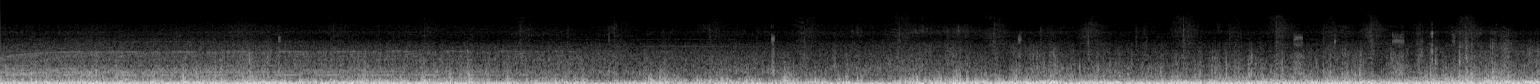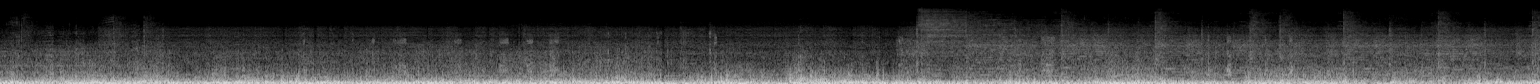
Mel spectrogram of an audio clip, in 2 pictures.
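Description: Wind rushing over the camera microphone in paraglider flight, a steady low rumble, under background music.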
